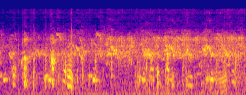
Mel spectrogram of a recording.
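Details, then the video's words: Chickens in daily activity: dense, busy clucking from several birds, short overlapping notes packed closely together throughout. "Natural Sounds of Chickens"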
